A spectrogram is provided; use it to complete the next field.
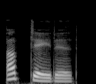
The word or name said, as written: updated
